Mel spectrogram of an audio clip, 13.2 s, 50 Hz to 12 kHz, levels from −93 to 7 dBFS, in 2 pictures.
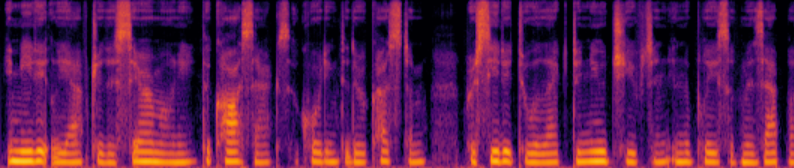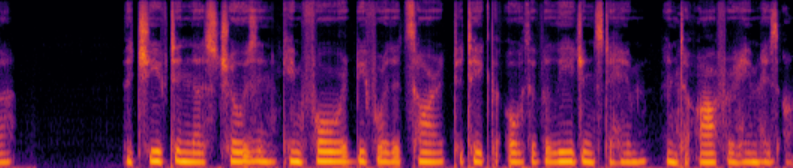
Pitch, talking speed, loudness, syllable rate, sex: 185 Hz, 200 wpm, -19 LUFS, 6.4 syllables/s, female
